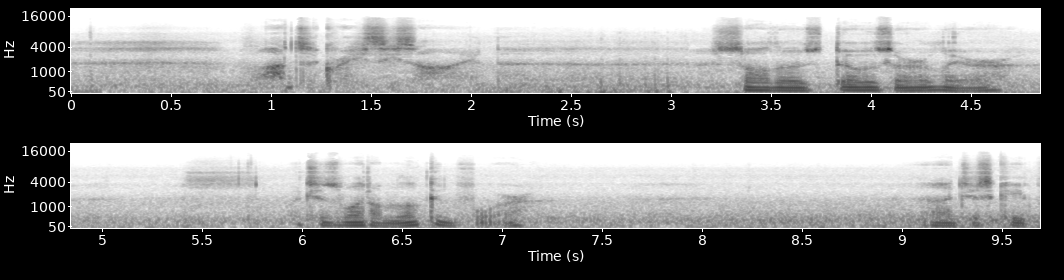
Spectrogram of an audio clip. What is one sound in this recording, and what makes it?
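A middle-aged man speaks quietly and close by.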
